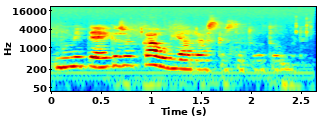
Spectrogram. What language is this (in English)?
Finnish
